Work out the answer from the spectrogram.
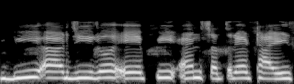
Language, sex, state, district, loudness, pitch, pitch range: Hindi, female, Bihar, Jamui, -9 LUFS, 290 Hz, 275-305 Hz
